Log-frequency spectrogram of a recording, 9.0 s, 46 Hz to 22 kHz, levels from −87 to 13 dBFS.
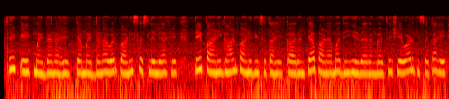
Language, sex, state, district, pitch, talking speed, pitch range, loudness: Marathi, female, Maharashtra, Nagpur, 245 Hz, 155 wpm, 240-255 Hz, -29 LUFS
